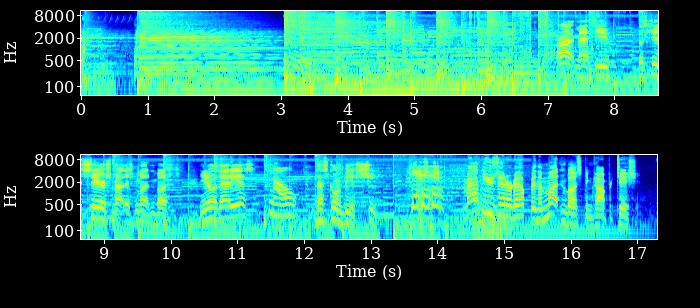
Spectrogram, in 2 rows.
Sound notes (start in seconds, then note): 13.5 giggles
